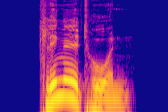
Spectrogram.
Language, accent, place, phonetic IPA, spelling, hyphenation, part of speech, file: German, Germany, Berlin, [ˈklɪŋl̩ˌtoːn], Klingelton, Klin‧gel‧ton, noun, De-Klingelton.ogg
- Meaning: ring tone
